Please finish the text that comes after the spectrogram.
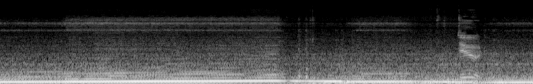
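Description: A 9th-generation Honda Civic Si accelerates hard from inside the cabin, its engine droning loud and rising in pitch, then briefly dropping at a shift before pulling again.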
